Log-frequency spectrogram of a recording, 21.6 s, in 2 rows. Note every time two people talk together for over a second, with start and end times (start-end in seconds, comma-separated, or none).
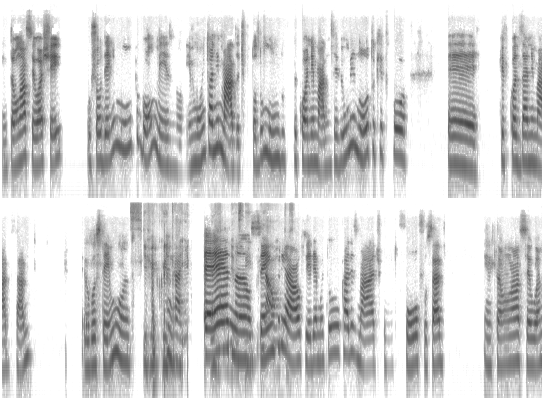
15.0-16.6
